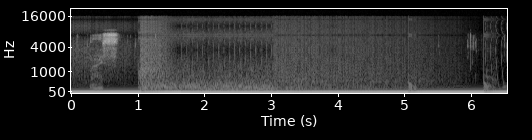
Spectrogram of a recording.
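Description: A building crumbles and collapses with a rumbling crash.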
